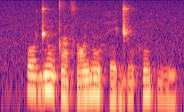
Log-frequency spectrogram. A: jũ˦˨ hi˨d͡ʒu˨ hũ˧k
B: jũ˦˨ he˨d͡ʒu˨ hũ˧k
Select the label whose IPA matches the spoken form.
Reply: B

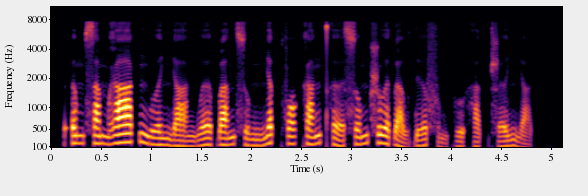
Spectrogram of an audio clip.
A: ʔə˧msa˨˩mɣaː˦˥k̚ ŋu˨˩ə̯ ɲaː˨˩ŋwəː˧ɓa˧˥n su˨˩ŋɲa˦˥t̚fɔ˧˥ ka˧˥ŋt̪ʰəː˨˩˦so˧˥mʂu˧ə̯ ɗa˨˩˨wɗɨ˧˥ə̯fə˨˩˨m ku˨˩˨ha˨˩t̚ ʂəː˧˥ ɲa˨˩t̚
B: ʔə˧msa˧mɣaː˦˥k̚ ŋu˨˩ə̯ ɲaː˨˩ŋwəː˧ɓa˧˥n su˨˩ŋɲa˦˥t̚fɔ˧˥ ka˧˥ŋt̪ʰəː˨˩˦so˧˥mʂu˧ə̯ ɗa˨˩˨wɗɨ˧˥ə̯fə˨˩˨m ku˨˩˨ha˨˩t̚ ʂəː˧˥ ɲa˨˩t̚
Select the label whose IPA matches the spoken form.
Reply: B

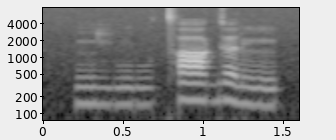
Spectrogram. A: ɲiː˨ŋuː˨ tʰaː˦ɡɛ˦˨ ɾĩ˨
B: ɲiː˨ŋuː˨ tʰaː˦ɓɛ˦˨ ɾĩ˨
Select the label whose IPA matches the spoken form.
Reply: A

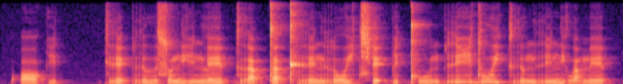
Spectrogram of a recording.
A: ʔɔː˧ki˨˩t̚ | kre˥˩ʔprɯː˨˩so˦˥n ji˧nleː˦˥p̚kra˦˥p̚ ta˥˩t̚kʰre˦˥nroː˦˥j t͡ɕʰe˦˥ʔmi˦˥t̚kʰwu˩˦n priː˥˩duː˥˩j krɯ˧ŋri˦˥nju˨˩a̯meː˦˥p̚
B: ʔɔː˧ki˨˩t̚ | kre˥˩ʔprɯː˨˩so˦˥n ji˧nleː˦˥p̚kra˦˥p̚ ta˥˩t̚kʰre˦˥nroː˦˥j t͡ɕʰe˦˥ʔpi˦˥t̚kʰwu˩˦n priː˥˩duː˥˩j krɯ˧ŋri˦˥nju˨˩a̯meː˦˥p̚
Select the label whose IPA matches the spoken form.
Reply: B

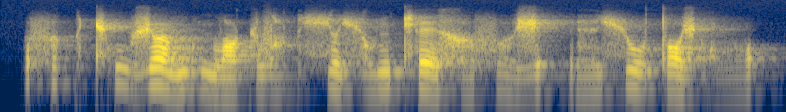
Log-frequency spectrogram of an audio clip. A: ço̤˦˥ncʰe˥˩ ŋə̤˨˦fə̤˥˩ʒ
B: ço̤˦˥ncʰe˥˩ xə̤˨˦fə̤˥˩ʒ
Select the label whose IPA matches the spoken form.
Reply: B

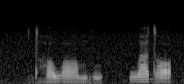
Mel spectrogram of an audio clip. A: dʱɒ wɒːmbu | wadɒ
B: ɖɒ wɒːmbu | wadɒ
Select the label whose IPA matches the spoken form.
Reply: A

